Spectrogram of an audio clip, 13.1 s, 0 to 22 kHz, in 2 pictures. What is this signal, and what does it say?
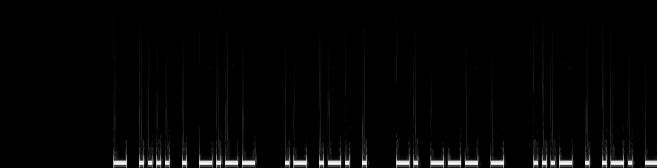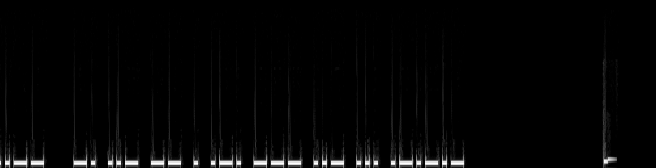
Morse code, heard as a keyed tone, about 28 wpm, 700 Hz. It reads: THEY ARE NOT VERY NUMEROUS.
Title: Sentences from Top 1400 Words 28wpm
